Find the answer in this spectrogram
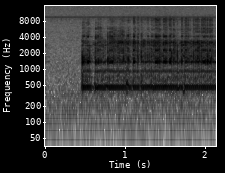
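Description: A steady electronic telephone tone through a phone's speaker, starting about half a second in and holding level for just under two seconds, as 1 is pressed in an automated phone menu.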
